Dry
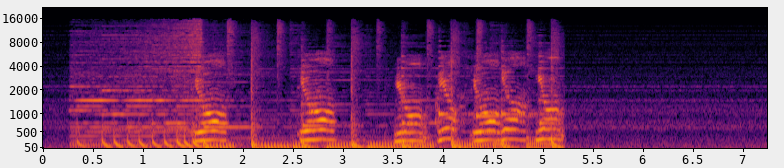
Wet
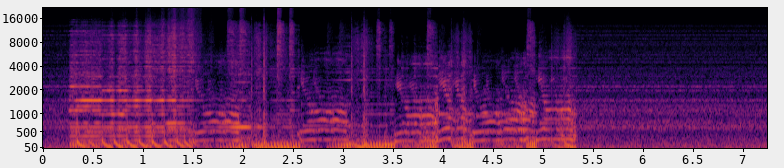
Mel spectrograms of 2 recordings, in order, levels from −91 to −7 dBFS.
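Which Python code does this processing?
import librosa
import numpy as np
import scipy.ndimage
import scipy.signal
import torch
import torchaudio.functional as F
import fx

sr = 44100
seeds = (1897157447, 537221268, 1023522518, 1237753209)

y = fx.self_delay(x, sr, depth_ms=0.085)
y = fx.peak_eq(y, sr, hz=12000.0, db=fx.line((4.19, -3.0), (4.8, -14.5)), octaves=2.3, at=(4.19, 4.8), fade=0.02)
y = y + 10.0 ** (-7.0 / 20.0) * np.pad(y, (int(124 * sr / 1000.0), 0))[:len(y)]
y = fx.over_compress(y, sr, threshold_db=-36.0, ratio=-1.0)
y = F.gain(torch.from_numpy(y), -4.0).numpy()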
